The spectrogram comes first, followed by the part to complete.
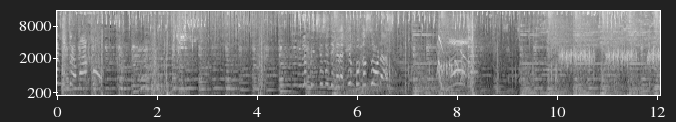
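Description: Cartoon soundtrack: background music mixed with short wordless vocal sounds and sudden sound-effect hits. Near the end there are three brief bright sound effects.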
